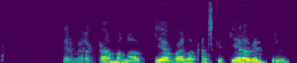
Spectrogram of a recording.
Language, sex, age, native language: Icelandic, female, 40-49, Icelandic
